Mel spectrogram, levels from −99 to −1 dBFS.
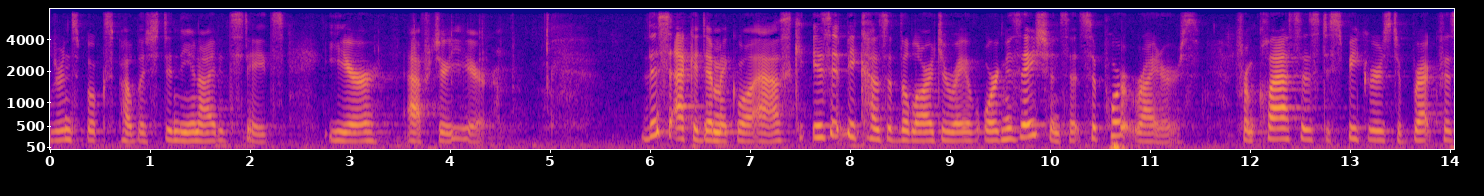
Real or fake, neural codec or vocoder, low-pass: real; none; 7.2 kHz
